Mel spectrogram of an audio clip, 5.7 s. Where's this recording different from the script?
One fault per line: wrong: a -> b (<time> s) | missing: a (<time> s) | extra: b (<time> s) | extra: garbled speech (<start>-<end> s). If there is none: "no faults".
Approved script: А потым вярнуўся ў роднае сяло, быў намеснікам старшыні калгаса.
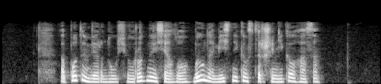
no faults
